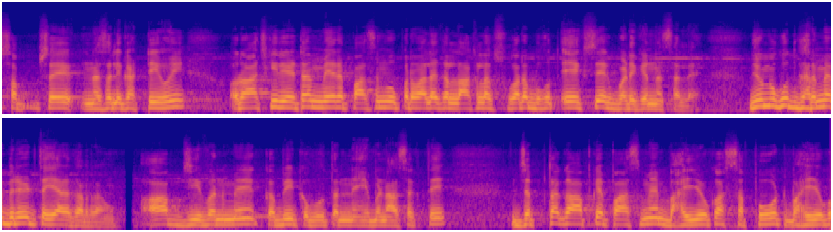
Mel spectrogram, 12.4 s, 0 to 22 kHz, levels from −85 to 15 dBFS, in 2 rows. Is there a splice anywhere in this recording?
yes; 1 cut; at 7.2 s

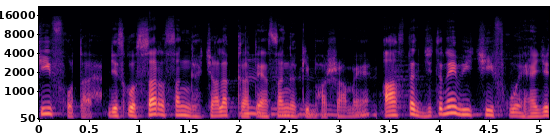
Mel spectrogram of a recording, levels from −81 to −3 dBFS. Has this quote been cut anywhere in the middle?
no; 0 cuts

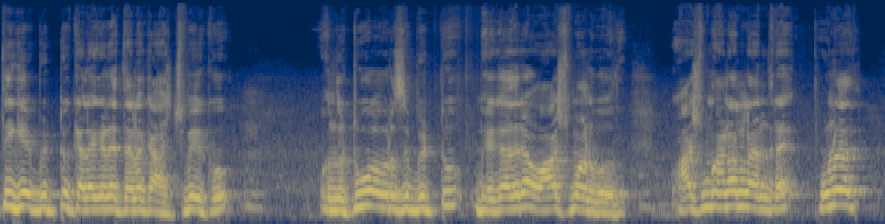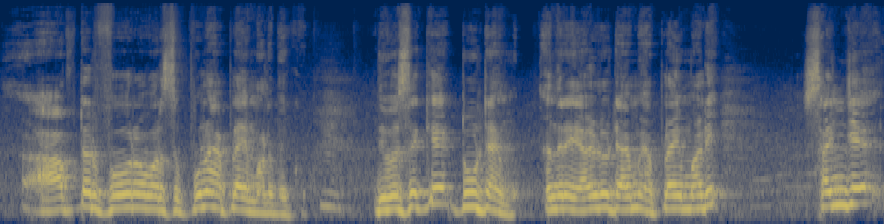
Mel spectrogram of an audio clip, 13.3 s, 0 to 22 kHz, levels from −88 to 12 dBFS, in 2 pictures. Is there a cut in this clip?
no; 0 cuts

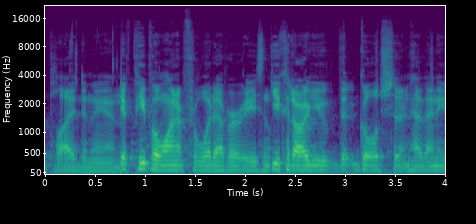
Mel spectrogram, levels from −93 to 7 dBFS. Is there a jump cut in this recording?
yes; 2 cuts; at 0.7 s, 2.2 s

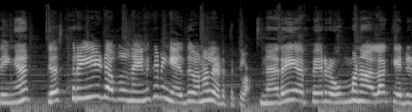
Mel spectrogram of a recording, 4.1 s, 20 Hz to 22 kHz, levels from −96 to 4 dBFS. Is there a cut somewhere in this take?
yes; 1 cut; at 2.5 s

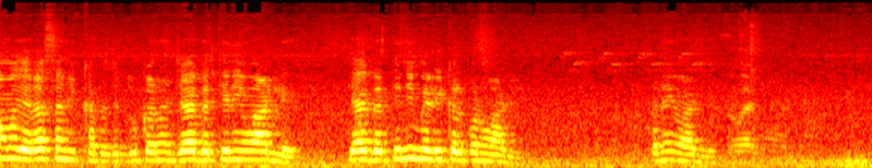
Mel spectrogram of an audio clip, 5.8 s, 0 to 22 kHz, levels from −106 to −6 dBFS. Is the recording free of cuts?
yes; 0 cuts

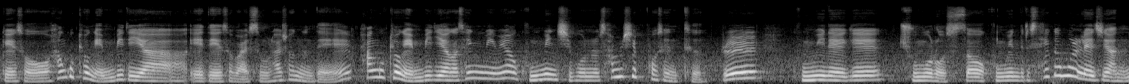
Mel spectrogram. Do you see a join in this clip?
no; 0 cuts

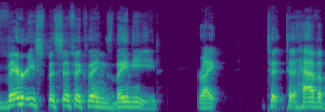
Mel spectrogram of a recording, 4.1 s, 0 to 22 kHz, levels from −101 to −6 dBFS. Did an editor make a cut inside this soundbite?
no; 0 cuts

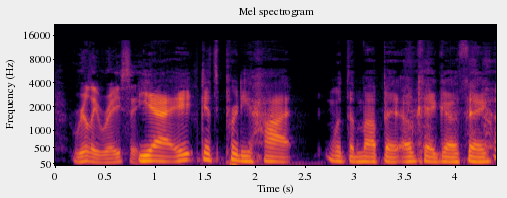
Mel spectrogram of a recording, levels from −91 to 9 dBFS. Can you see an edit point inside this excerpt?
yes; 1 cut; at 1.4 s

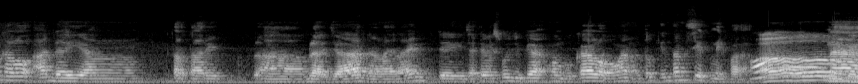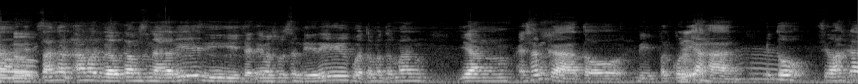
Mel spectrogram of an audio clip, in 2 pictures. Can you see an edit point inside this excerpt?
yes; 1 cut; at 8.9 s

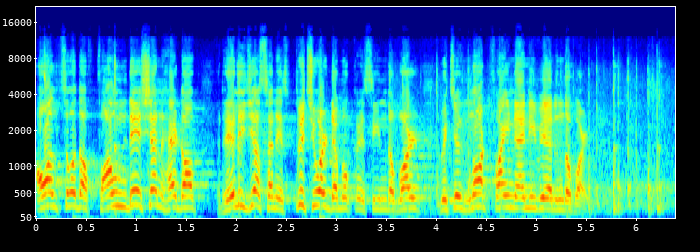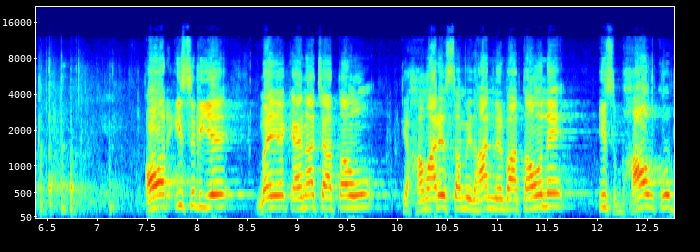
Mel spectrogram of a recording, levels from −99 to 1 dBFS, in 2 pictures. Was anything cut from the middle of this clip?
no; 0 cuts

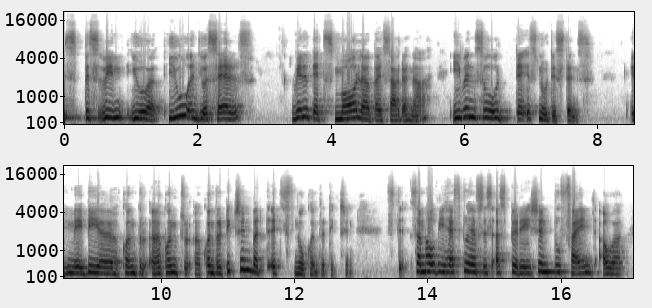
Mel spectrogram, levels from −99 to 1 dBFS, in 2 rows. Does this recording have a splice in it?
no; 0 cuts

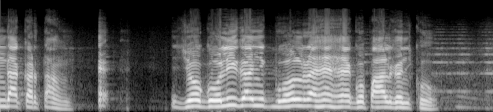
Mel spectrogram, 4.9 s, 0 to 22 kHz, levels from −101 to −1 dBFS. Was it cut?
yes; 1 cut; at 1.2 s

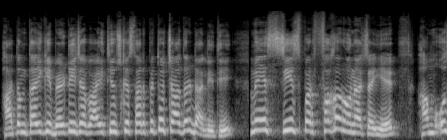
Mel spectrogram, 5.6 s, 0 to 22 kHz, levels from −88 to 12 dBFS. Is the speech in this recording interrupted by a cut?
yes; 1 cut; at 3.0 s

